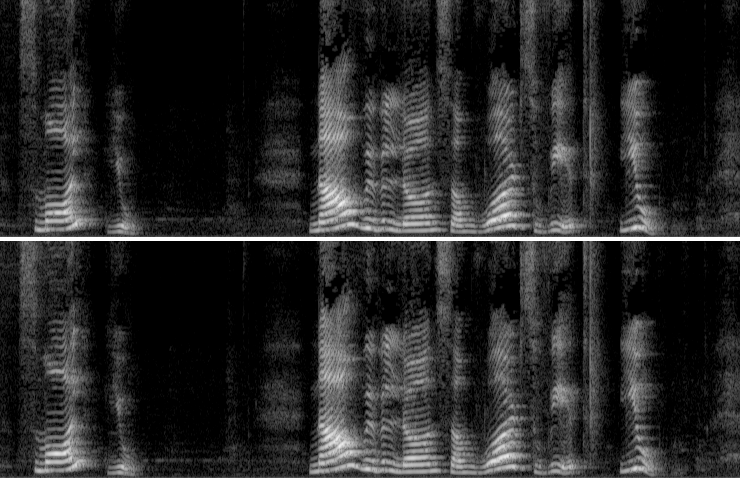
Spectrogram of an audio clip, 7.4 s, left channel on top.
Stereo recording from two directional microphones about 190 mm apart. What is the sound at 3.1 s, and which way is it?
A woman's voice, 5° right (ahead or behind).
